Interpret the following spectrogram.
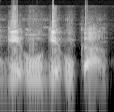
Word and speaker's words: guguk: Tulisannya GUGUK. Agak dalam mak memang bacanya guguk. Tapi kalau iya, karena sebenarnya itu adalah lidah Melayu ya. Sama becak kita menyebut atu, dibaca atu.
